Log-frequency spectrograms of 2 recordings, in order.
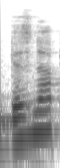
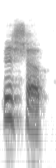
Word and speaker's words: Bishop: um is bisnap here hello hello hope i pronounced your last name correctly it's bishop bishop yes my bad i'm sorry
